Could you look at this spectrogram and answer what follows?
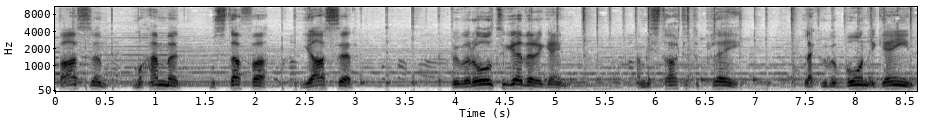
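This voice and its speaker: A man's voice: medium pitch, moderate pace. Man recalling memories over music. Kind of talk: archive testimony.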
